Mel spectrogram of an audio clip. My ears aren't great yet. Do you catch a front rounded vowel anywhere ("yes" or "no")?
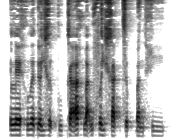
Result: no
